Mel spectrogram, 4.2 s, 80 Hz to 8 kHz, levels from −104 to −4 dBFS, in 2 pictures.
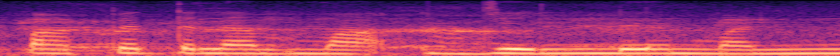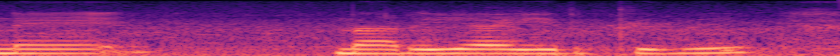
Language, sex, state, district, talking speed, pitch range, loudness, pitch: Tamil, female, Tamil Nadu, Namakkal, 70 wpm, 215-225 Hz, -17 LUFS, 220 Hz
